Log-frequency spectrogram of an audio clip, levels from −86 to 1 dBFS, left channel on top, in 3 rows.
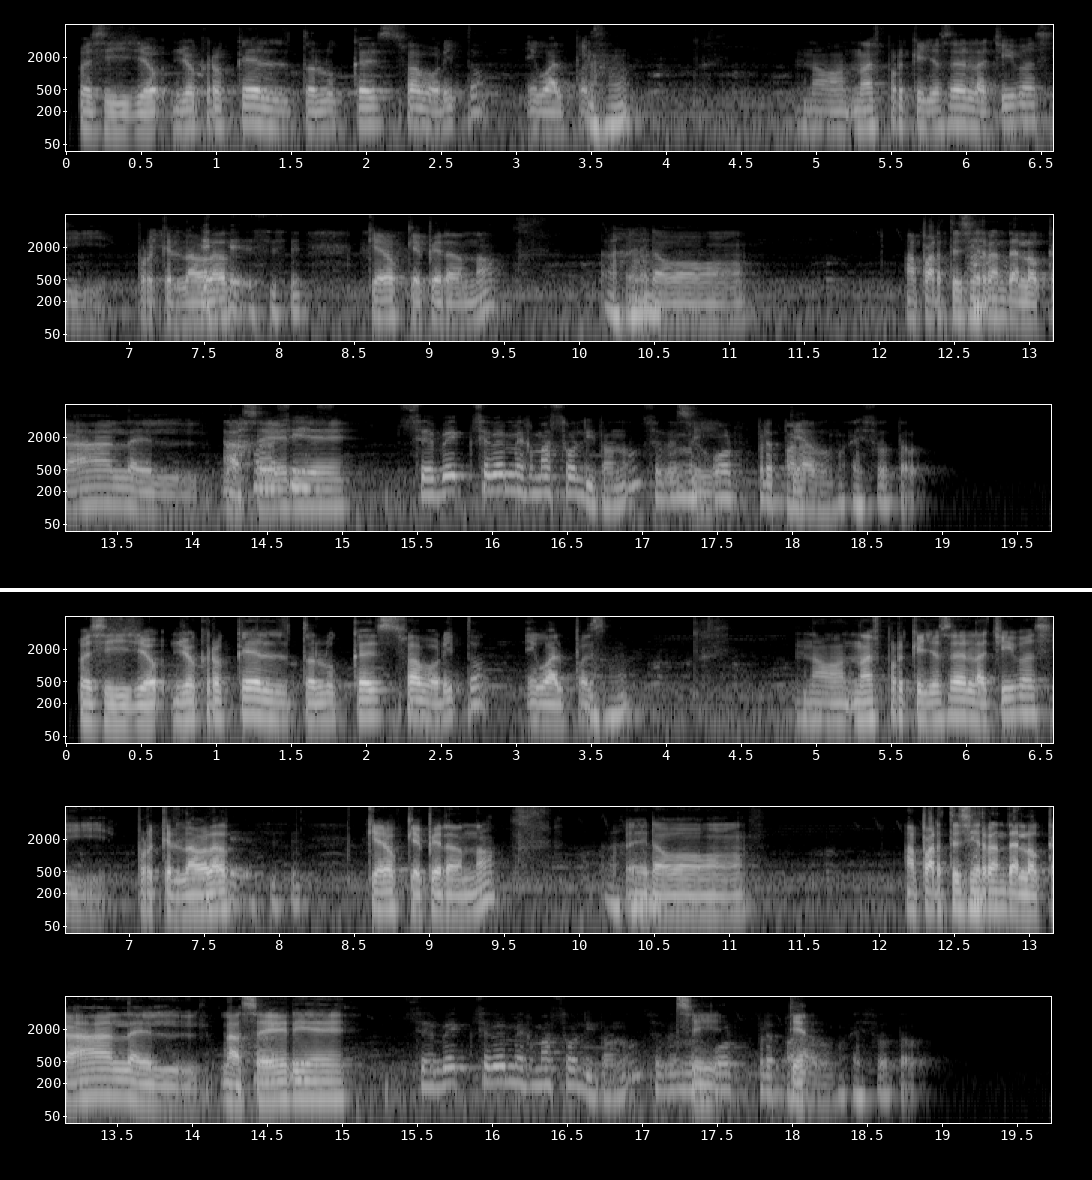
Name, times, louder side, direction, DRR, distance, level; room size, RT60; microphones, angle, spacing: voice 1, 0.1-3.5 4.9-7.7 8.6-9.8 10.3-11.1 12.2-15.0 17.2-17.5 18.0-18.1, right 6 dB, 60° right, 0.4 m, -29 dB
sound 1, 0.6-18.1, right 1 dB, 25° right, 1.0 m, -53 dB
voice 2, 3.4-3.8 7.7-8.4 10.1-10.5 12.6-12.8 14.2-14.9 15.5-18.8, left 3 dB, 45° left, 0.6 m, -36 dB
8.8 x 3.6 x 6.0 m
head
